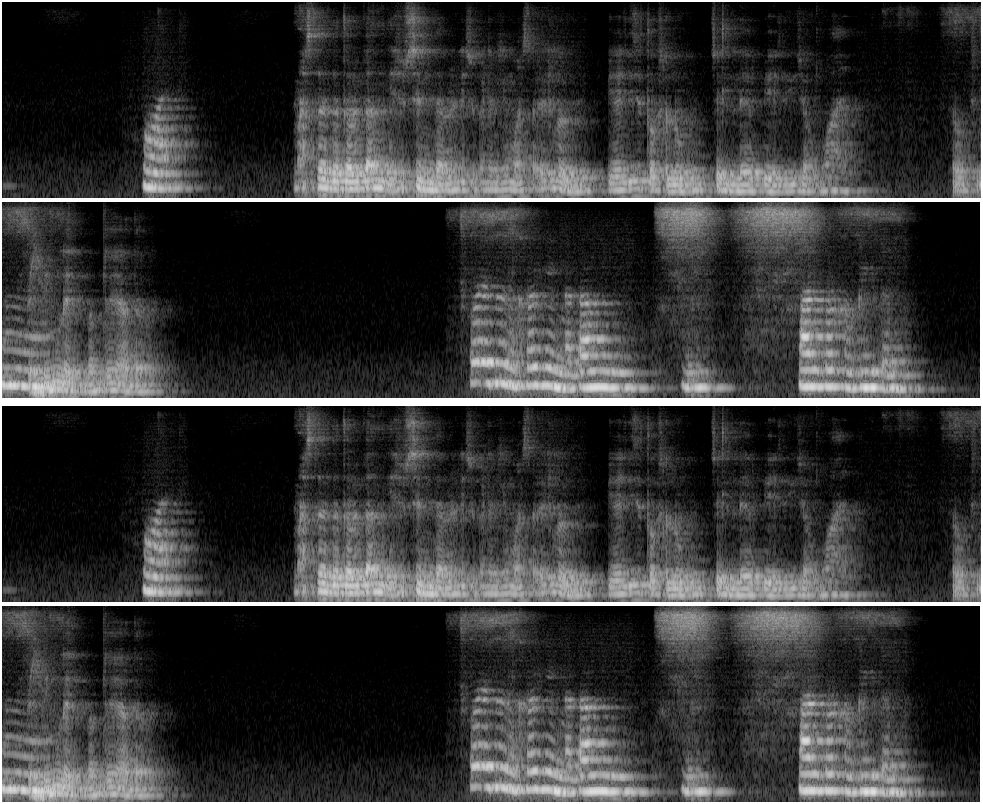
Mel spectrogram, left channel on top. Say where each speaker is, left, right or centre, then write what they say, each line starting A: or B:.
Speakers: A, on the left; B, on the left.
A: ꯍꯣꯏ
B: ꯃꯥꯁꯇꯔꯒ ꯇꯧꯔꯤꯀꯥꯟꯗ ꯀꯩꯁꯨ ꯁꯤꯤꯟꯗꯕꯅꯤ ꯀꯩꯁꯨ ꯈꯟꯗꯦ ꯃꯥꯁꯇꯔ ꯍꯦꯛ ꯂꯣꯏꯕꯗꯤ ꯄꯤ ꯑꯩꯆ ꯗꯤꯦ ꯇꯧꯁꯜꯂꯨꯕ ꯄꯦꯁ ꯆꯃꯣ
A: <unintelligible>
B: ꯊꯕꯛꯁꯦ
A: ꯎꯝ
B: ꯄꯦꯟꯗꯤꯡ ꯂꯩꯍꯟꯕ ꯑꯝꯇ ꯌꯥꯗꯕꯅꯤ
A: ꯍꯣꯏ ꯑꯗꯨꯗꯤ ꯈꯔ ꯌꯦꯡꯅ ꯇꯥꯡꯉꯤꯅꯤ ꯎꯝ ꯃꯥꯅ ꯈꯔ ꯀꯝꯄꯤꯒꯗ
